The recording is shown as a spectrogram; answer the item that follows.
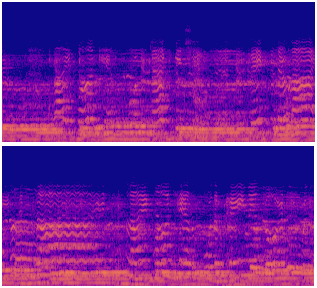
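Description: Mixed a cappella vocal group of men and women singing in close harmony, holding long sustained chords, with vibrato in the upper voices partway through.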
